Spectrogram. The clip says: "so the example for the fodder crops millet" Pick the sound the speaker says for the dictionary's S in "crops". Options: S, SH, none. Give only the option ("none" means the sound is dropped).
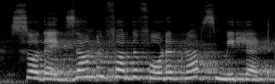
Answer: S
